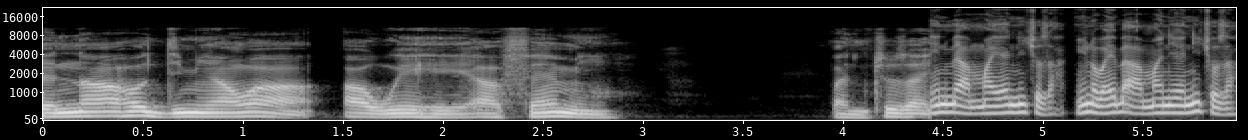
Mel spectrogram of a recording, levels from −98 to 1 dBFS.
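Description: From 4.43 s to the end, the speech jumps into a wrong sample rate fault: it plays at twice its speed and a full octave higher, which fits audio recorded near 22 kHz played back at 44.1 kHz. Unlike a pitch shift or time-stretch, tempo and pitch rise together.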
